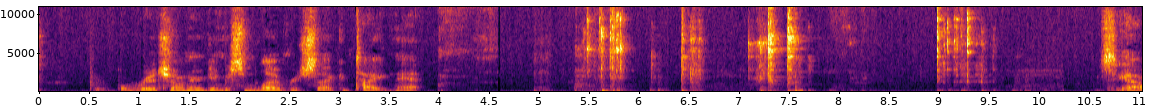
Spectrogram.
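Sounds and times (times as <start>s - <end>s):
metal tools clinking and scraping: 4.4s - 8.3s, 9.0s - 9.7s.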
